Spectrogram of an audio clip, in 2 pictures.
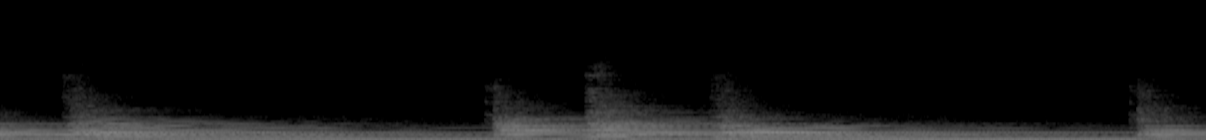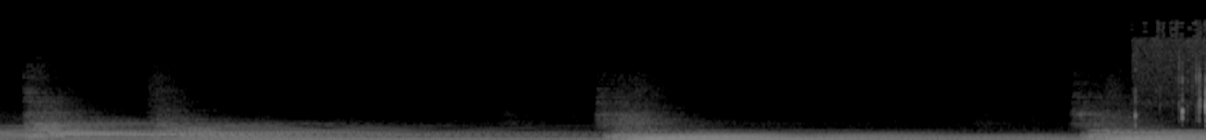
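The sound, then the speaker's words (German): Three church bells of the Reformed Church in Aarau peal together in an overlapping, resonant wash, with repeated strikes at an uneven rhythm and long ringing tones; a deeper bell joins louder near the end. No voices. “Von diesen drei Glocken von der reformierten Kirche Aarau, die man da hören”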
